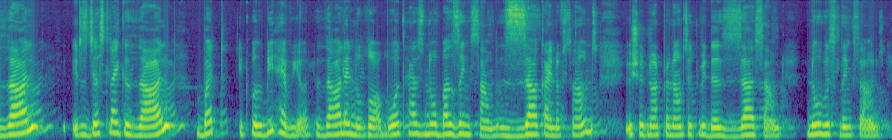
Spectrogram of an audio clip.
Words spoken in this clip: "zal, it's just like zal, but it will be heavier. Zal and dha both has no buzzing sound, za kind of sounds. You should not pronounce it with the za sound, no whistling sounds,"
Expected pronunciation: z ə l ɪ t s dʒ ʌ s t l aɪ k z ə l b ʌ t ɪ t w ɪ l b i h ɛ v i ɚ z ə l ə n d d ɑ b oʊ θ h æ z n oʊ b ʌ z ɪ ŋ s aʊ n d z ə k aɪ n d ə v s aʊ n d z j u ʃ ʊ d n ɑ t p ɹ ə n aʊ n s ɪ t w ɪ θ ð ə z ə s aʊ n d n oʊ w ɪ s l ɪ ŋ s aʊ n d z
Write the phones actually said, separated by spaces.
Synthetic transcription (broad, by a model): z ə l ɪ t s dʒ ʌ s t l aɪ k z ə l b ʌ t ɪ t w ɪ l b i h ɛ v i ɚ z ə l ə n d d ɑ b oʊ t h æ z n oʊ b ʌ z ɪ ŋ s aʊ n d z ə k aɪ n d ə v s aʊ n d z j u ʃ ʊ d n ɑ t p ɹ ə n aʊ n s ɪ t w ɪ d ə z ə s aʊ n d n oʊ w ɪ s l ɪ ŋ s aʊ n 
